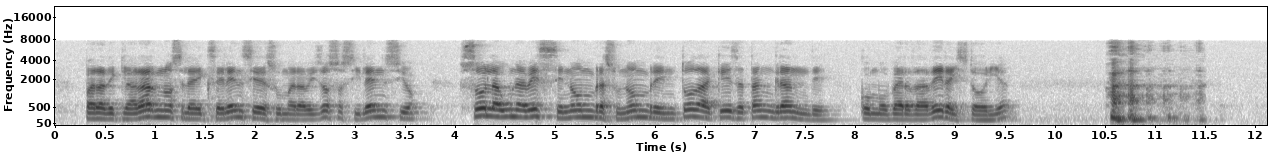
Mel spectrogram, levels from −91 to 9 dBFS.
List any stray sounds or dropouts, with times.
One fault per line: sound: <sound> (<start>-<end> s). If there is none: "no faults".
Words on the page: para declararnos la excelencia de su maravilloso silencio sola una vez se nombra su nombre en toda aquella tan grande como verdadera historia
sound: laugh (10.5-11.5 s)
